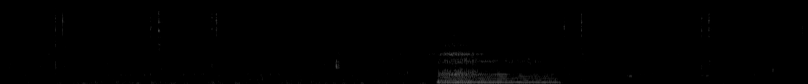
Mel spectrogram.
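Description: Computer mouse clicking, single sharp clicks every second or so. A brief low hum, like a closed-mouth 'mm', is heard about halfway through.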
